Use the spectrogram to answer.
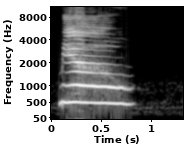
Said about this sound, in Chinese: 小猫既不吃酸的干草，也不喜欢那个味道，只是叫喵喵。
